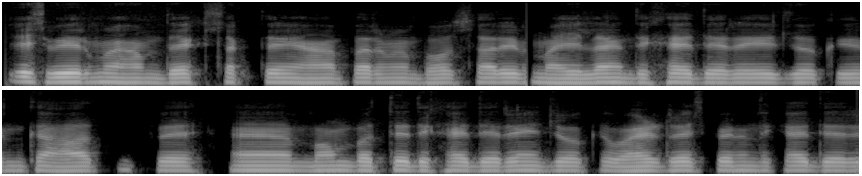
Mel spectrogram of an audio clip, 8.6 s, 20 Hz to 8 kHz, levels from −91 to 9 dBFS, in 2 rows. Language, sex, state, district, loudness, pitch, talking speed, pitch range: Hindi, male, Maharashtra, Nagpur, -30 LUFS, 115 Hz, 245 wpm, 110-115 Hz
